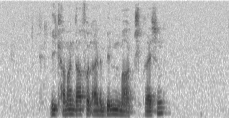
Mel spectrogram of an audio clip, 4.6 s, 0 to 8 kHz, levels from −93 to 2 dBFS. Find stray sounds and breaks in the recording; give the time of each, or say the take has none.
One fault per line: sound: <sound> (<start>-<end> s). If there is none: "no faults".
no faults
